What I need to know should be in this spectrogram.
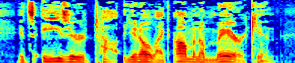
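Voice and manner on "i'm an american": mock, exaggerated Texas drawl. Showing how British people do an American accent: imitating a Brit doing a Texas drawl. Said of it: "a Southern or, like, a Texas drawl".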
